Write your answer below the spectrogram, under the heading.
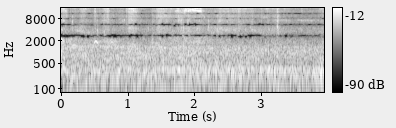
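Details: Steady broadband rushing noise like an engine or water, with faint constant high tones and no animal voice.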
